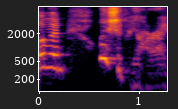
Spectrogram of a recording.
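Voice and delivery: high mock leprechaun voice. Retelling a companion's reply about getting stuck, imitating Fiona as a leprechaun. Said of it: "I'm gonna make her sound like a leprechaun".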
